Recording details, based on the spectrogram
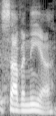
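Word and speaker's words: Savaiinaea: I always pronounce Savania, right? Savania. Thank you very much. I even wrote it down phonetically so that I wouldn't mess it up, and I still messed it up. Savania is Polynesian, loves Panay Sewell, right?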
